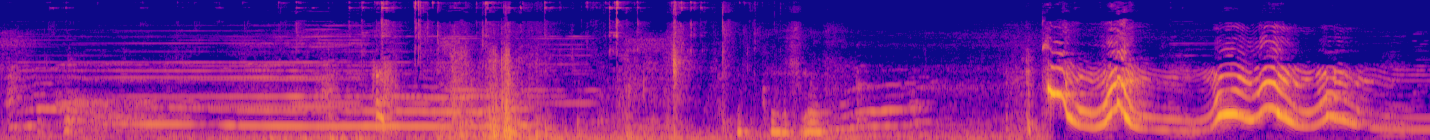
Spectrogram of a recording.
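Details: A domestic dog trying to talk with dogs on the screen while watching television gives warbling, rising-and-falling howls in the last few seconds, after a stretch of sustained tones and rustling from the show with faint speech.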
